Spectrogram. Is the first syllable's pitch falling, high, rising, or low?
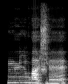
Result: high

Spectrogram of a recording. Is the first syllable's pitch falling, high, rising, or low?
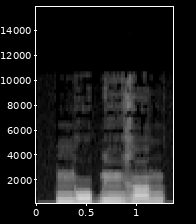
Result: high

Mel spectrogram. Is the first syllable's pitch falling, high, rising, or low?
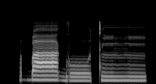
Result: high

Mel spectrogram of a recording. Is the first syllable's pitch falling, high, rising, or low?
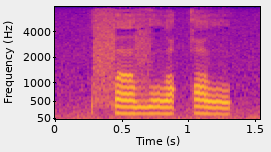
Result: high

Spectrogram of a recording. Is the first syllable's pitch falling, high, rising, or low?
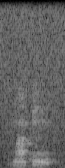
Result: high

